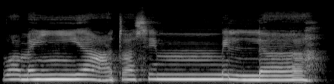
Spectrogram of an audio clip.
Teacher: میم کو با میں مدغم کر کے اس کو یہاں پہ اخفا کریں گے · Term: اخفاء شفوی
